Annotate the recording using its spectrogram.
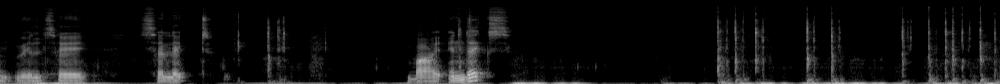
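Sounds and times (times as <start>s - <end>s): typing on computer keyboard: 2.3s - 3.0s, 7.2s - 10.0s.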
